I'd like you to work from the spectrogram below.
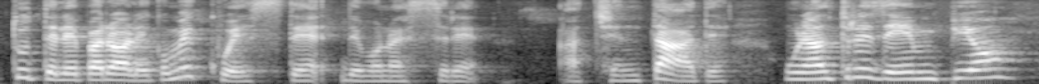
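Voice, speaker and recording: A woman from Italy teaching a language lesson at an unhurried pace. She lays out each example word with careful, deliberate pronunciation, in a mid-range voice. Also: medium pitch, animated, fairly bright tone. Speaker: Italian teacher. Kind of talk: slow, clear language lesson.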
